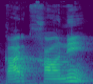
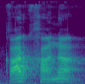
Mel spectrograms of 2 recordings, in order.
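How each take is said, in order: First: The word ends in a short 'e' vowel. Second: The word ends in a long 'aa' vowel. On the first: This is the Persian pronunciation. "फारसी में हम इसे हिंदी के छोटे ए से pronounce करते हैं" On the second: This is the Hindi pronunciation. "Hindi में ... आ की साउंड से बदल देते हैं"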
